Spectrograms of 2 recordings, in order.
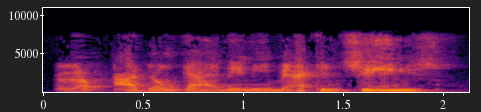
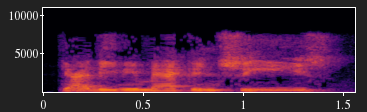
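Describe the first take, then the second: First: Slightly lowered answering voice; subdued denial. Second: Slightly raised, soft asking voice; hopeful question. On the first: Dog answers donkey's food question, slightly lowered denial. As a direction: let it sink for the reply. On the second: Donkey quizzes dog about food, lightly raised question. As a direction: lift it a little, hopefully. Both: Acted.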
